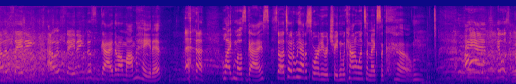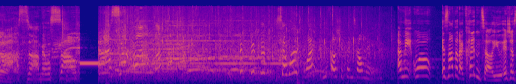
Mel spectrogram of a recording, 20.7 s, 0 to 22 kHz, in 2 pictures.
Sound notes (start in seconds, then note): 8.9 crowd laughs; 11.9 beep; 12.3 audience applause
